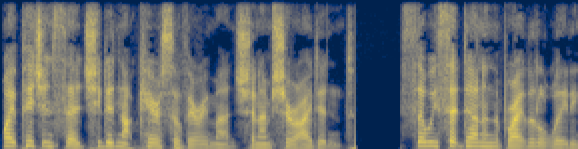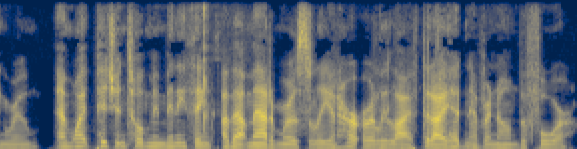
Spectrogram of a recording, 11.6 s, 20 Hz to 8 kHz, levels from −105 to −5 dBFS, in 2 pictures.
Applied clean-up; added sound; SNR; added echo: neural mask model DeepFilterNet 3.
